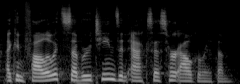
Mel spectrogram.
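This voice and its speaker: A woman's voice: on the low side, lively intonation, quick pace, lightly acted. An actress playing an anxious, earnest programmer mother in an audio drama. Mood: worried. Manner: earnest, pleading. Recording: long hall reverb with music.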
